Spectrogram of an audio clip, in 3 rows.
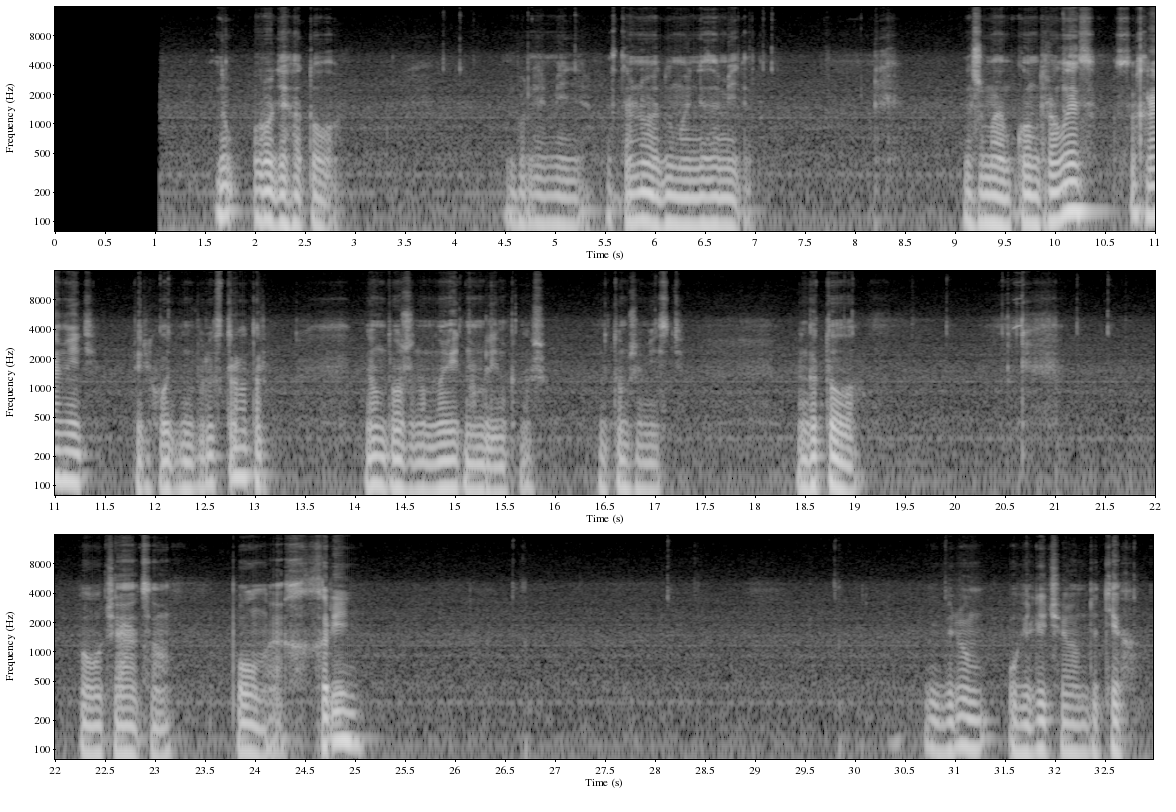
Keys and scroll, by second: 6.6 ctrl+space, 9.9 ctrl+s, 18.4 ctrl+space.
